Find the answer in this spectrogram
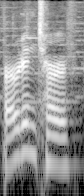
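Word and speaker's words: Verdanturf: Linking Rushbow and Van Verenturf. That's how you say it. Verden Turf.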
